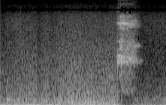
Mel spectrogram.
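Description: One short, sharp, fairly loud sneeze bursts out near the end over a steady rushing background noise like wind or surf; no one speaks.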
